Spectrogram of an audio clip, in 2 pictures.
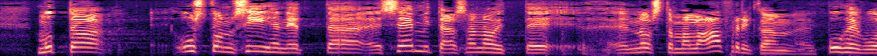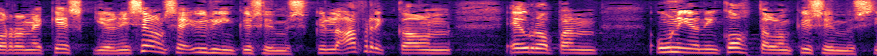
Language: Finnish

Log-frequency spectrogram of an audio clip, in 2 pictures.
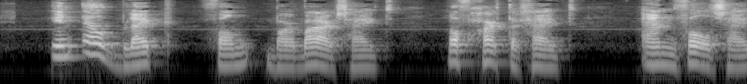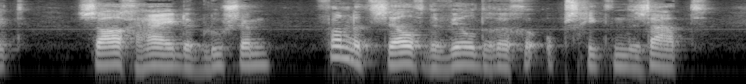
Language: Dutch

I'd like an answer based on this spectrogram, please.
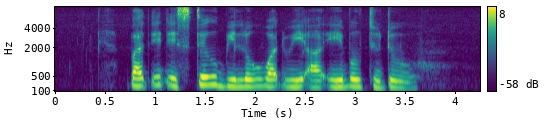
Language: English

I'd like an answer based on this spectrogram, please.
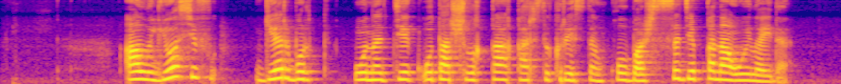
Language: Kazakh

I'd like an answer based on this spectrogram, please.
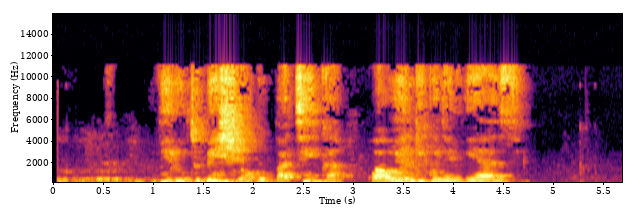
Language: Swahili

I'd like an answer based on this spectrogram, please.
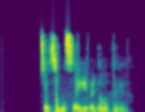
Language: Urdu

